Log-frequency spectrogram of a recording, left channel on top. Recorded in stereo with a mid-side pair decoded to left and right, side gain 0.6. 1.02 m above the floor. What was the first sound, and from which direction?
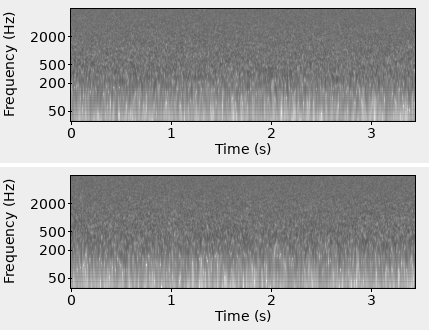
Only background noise.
